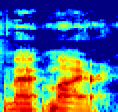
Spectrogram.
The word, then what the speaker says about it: Mayer: Is it Mayer or Meyer? – I think it's Meyer, yeah.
